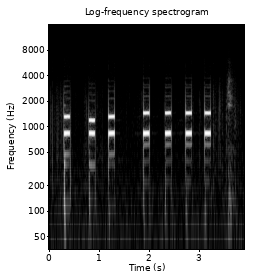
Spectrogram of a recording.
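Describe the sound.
A touch-tone phone dials a seven-digit number: seven crisp, evenly paced dual-tone beeps of equal loudness, each short and clean, separated by brief silences.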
